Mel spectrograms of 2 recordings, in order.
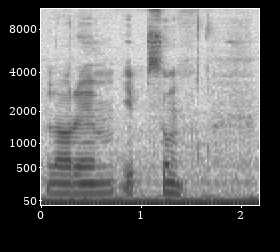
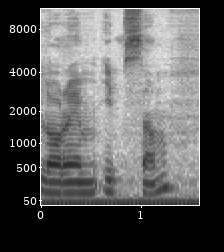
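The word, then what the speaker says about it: Lorem ipsum: তো আমি এখান থেকে লরেম স্পুম থেকে কিছু নিয়ে আসতেছি, লরেম ইপসুম যাই হোক। তো আমি এখান থেকে কিছু টেক্সট লিখে দিব। তো এখানে আমি বসিয়ে দিলাম। তো এটার উচ্চারণটা হবে লরেম ইপসাম।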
